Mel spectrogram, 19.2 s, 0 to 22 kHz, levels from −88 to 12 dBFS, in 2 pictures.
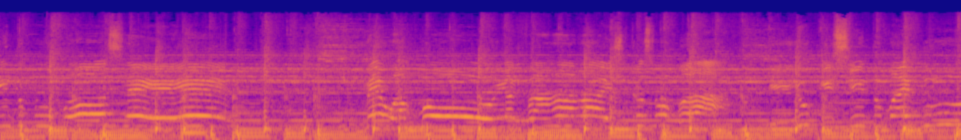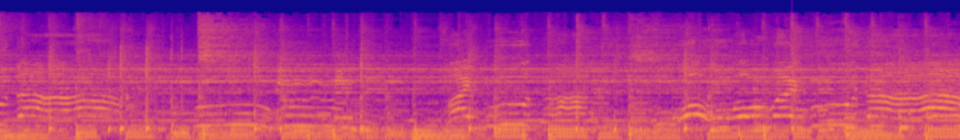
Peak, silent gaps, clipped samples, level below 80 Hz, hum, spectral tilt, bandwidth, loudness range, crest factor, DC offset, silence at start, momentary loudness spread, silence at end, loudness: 0 dBFS; none; under 0.1%; -28 dBFS; none; -4 dB/octave; 16 kHz; 2 LU; 16 dB; under 0.1%; 0 s; 5 LU; 0 s; -15 LUFS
